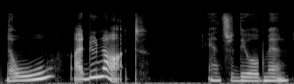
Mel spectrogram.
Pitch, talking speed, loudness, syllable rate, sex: 220 Hz, 165 wpm, -20 LUFS, 4.8 syllables/s, female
